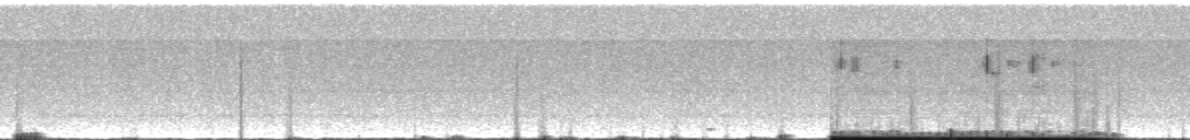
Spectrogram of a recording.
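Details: Woman's big belly, hungry, empty and hollow: faint abdominal gurgles, then a loud, drawn-out tonal growl of about two seconds, hunger stomach rumbling (borborygmi).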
